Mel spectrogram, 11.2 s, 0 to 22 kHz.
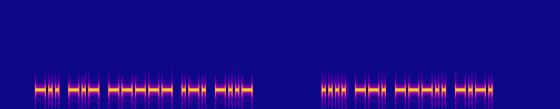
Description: Morse code, heard as a keyed tone, about 18 wpm, 600 Hz. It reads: DK0RX HG8C
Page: Kaldesignaler 18 wpm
